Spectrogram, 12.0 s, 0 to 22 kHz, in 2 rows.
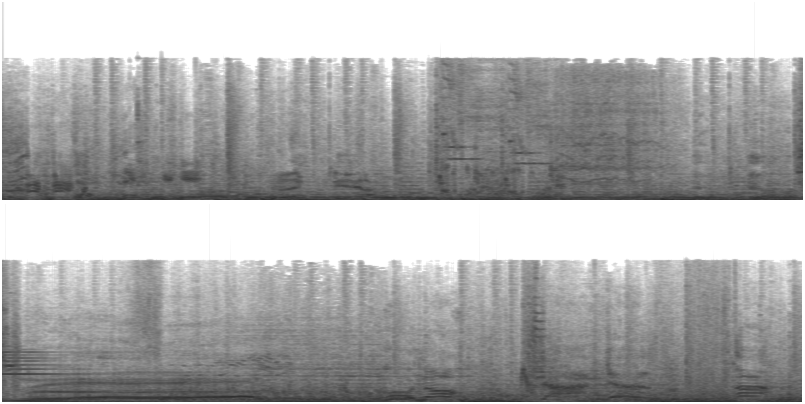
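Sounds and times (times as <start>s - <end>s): long rising cry: 6.2s - 8.3s.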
